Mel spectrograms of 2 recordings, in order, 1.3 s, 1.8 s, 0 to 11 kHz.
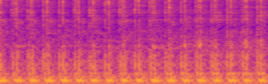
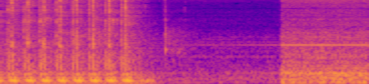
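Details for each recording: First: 2015 Yamaha R3 twin engine, warmed up: quick, even, steady putter of about eleven pulses a second; idles around 1,500 rpm against roughly 1,400 read online, so idle speed is slightly high. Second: 2015 Yamaha R3 twin engine, revived after a year without running, after letting it warm up: after a brief cut-out it settles into an even, steady idle near 1,500 rpm with both cylinders firing cleanly; normal idle.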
